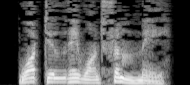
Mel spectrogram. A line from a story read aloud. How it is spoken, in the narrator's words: asked anxiously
